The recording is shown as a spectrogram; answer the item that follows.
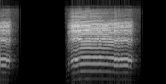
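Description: A goat bleating: one call fades out right at the start and a second, identical call comes about a second in.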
